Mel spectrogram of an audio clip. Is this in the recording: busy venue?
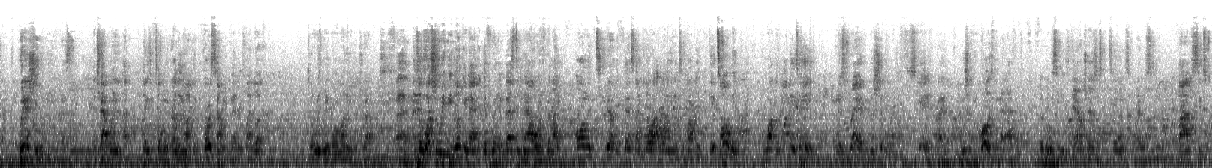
yes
